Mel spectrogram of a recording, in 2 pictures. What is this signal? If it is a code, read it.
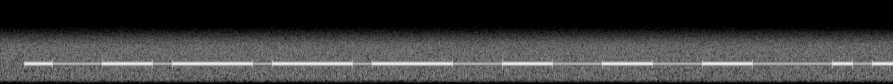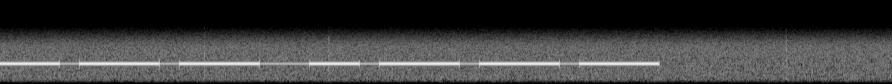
Radio time signal (WWVB), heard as a tone whose level steps once a second, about 980 Hz. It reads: 1 0 0 0 1 1 1 M 0 0 0 1 0 0 0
